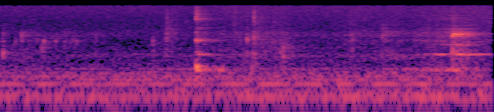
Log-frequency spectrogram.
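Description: A person quietly sipping water through the straw of an insulated tumbler, with one short soft click, like a swallow, about a second in.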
